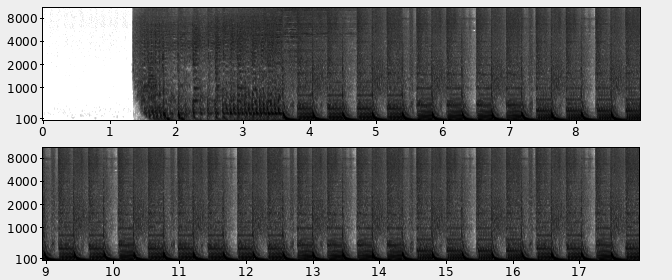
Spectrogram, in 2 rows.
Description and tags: Over world intro
A full loop with video game sounding synths with modern sounding dance music. Perfect for happier exciting games. THANKS!
8bit, happyhardcore, mario, music, palumbo, sega, synth1, tim, trance, videogame, v-station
